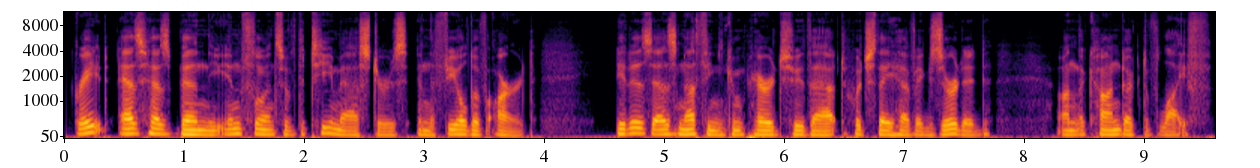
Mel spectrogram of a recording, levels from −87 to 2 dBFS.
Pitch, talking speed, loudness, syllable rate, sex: 115 Hz, 195 wpm, -17 LUFS, 5.0 syllables/s, male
